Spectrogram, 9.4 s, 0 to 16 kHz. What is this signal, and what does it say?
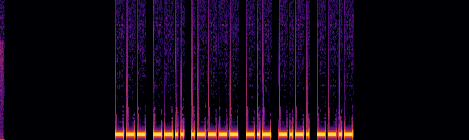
Morse code, heard as a keyed tone, about 22 wpm, 700 Hz. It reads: OZ1KCQ
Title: DXCC-100 Call Signs - 6 Characters - 22wpm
